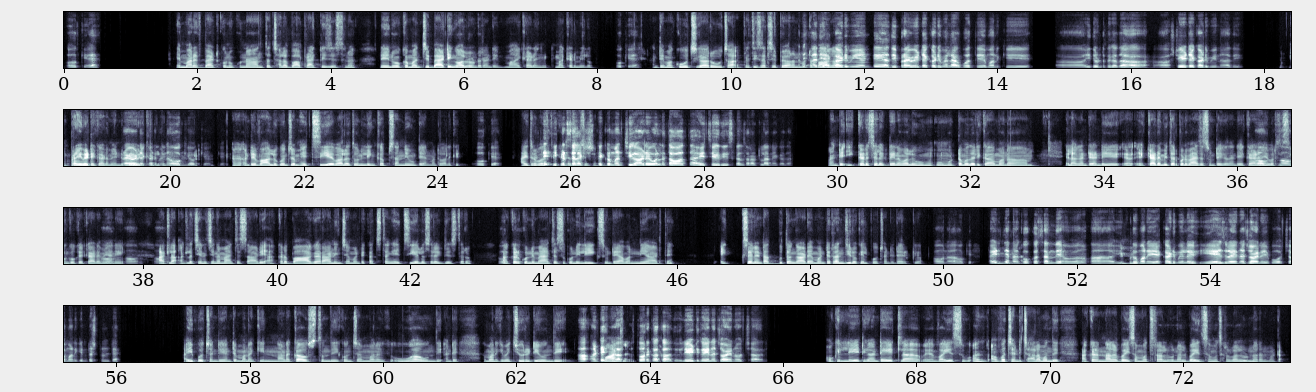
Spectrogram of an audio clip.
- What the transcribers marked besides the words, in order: in English: "ఎమ్ఆర్ఎఫ్ బ్యాట్"; in English: "ప్రాక్టీస్"; in English: "బ్యాటింగ్ ఆల్ రౌండర్"; in English: "ఎకాడమీ"; in English: "ఎకాడమీలో"; in English: "కోచ్‌గారు"; in English: "అకాడమీ"; in English: "ప్రైవేట్"; in English: "స్టేట్"; in English: "ప్రైవేట్ ఎకాడమీ"; in English: "ప్రైవేట్"; in English: "క్రికెట్ ఎకాడమీ"; in English: "హెచ్‌సిఏ"; in English: "లింక్‌అప్స్"; in English: "క్రికెట్ అసోసియేషన్"; in English: "హెచ్‌సిఏకి"; in English: "సెలెక్ట్"; in English: "ఎ ఎకాడమీ"; in English: "మ్యాచెస్"; in English: "ఎకాడమీ వర్సెస్"; in English: "ఎకాడమీ"; in English: "మ్యాచెస్"; in English: "హెచ్‌సిఏలో సెలెక్ట్"; in English: "మ్యాచెస్"; in English: "లీగ్స్"; in English: "ఎక్సలెంట్"; in English: "డైరెక్ట్‌గా"; other noise; in English: "అకాడమీలో"; in English: "ఏజ్‌లో"; in English: "జాయిన్"; in English: "ఇంట్రెస్ట్"; in English: "మెచ్యూరిటీ"; in English: "లేట్‌గా"; other background noise; in English: "జాయిన్"; in English: "లేట్‌గా"
- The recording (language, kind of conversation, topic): Telugu, podcast, ఒక చిన్న సహాయం పెద్ద మార్పు తేవగలదా?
